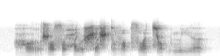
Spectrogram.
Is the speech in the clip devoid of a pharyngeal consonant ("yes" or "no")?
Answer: no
